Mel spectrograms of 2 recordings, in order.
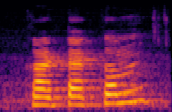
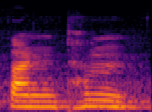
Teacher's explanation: ట అనున్నది అల్ప ప్రాణాక్షరం ఠ ఒత్తు ఠ అనేది మహాప్రాణాక్షరం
